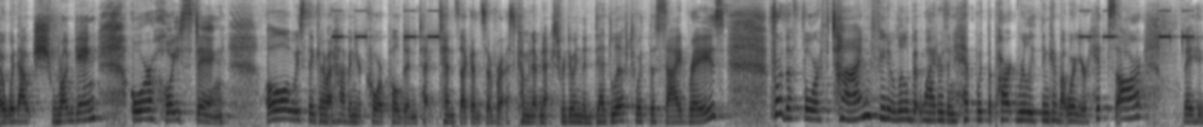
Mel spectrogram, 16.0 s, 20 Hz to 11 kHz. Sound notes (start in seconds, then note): 4.4 timer beeps; 15.3 timer beeps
